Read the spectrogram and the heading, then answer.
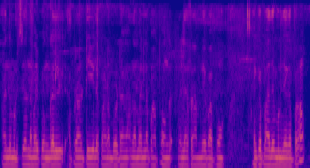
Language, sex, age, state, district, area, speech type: Tamil, male, 30-45, Tamil Nadu, Thoothukudi, rural, spontaneous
